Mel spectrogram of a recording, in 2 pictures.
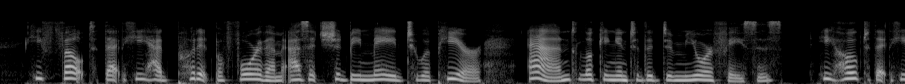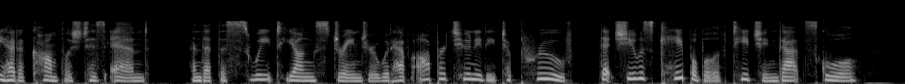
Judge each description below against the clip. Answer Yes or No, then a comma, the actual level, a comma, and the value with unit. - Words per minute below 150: No, average, 160 wpm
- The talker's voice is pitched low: No, high, 200 Hz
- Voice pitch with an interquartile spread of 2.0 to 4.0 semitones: No, average, 4.7 semitones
